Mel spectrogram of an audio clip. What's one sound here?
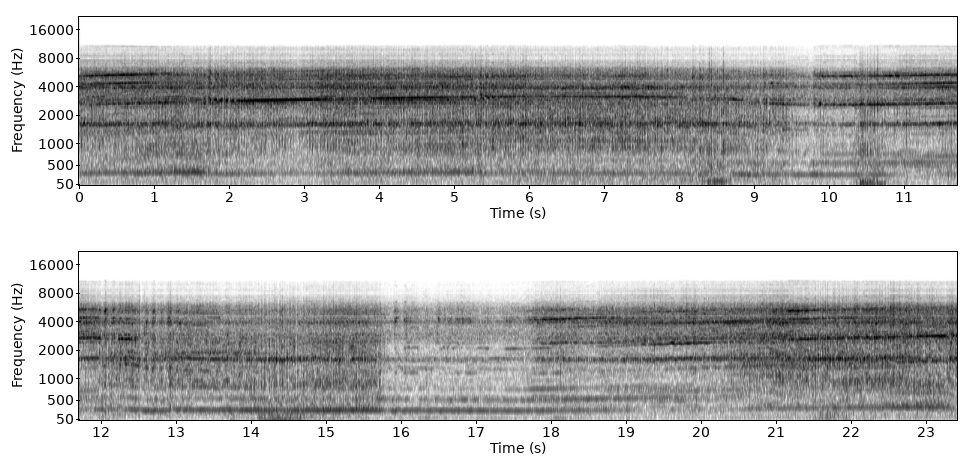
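Wind rushes loudly past an open cockpit.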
